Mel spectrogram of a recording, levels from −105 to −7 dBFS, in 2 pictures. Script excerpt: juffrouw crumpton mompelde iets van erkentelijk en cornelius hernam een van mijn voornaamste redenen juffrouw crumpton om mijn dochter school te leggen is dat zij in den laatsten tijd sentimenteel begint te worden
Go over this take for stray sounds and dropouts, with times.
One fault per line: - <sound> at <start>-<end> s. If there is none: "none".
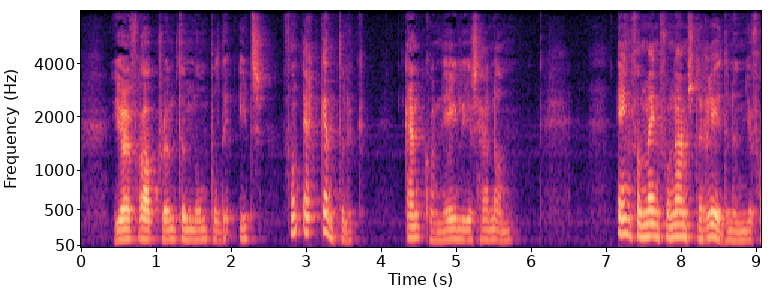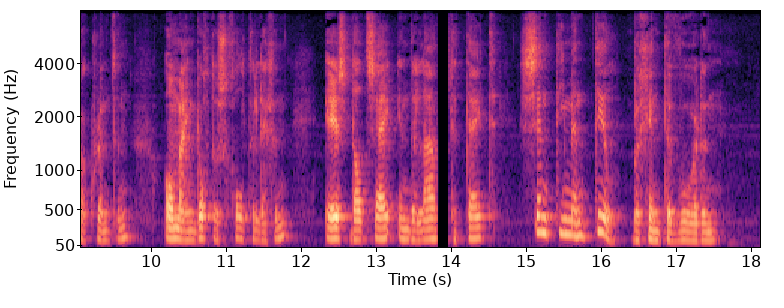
- dropout at 13.8-14.0 s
